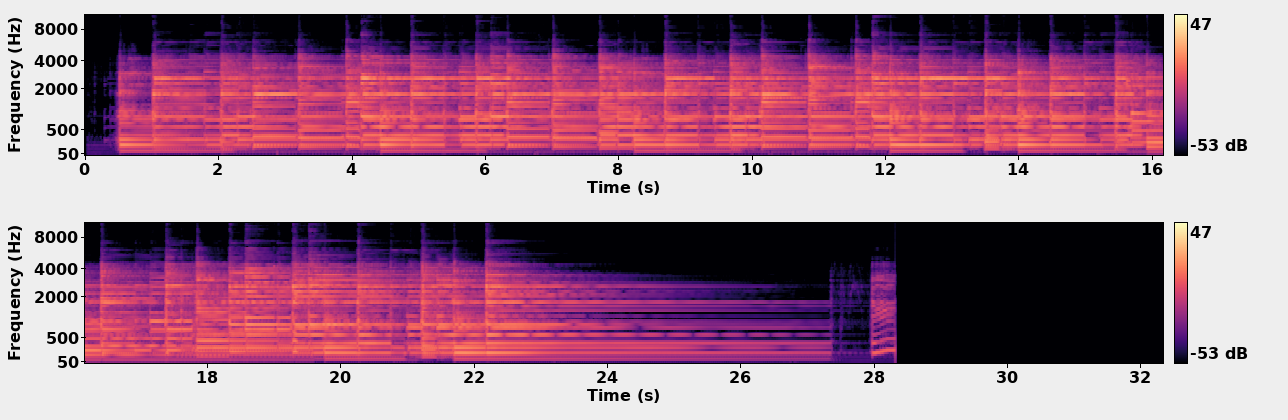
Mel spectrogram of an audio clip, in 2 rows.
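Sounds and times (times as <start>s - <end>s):
electric guitars on both pickups: 0.3s - 28.4s.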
